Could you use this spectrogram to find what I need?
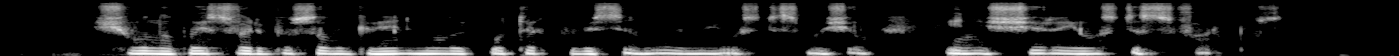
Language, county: Lithuanian, Marijampolė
